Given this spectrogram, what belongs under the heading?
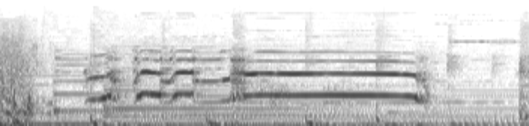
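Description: A chicken in the video game Danganronpa: Trigger Happy Havoc crows and clucks in a close, clear burst, a rising cock-a-doodle call with a sustained tone, heard alone without talk.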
